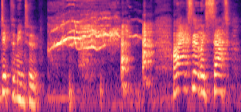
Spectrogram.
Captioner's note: laughing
